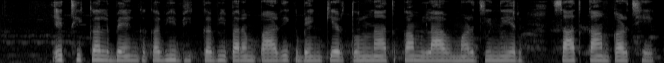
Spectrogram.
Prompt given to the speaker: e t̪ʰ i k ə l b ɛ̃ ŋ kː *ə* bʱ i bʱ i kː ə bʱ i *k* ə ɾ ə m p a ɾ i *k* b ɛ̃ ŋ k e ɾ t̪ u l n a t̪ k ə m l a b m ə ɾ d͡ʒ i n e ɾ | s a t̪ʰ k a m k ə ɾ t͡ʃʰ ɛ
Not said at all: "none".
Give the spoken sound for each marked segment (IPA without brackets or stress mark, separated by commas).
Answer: ə, p, k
